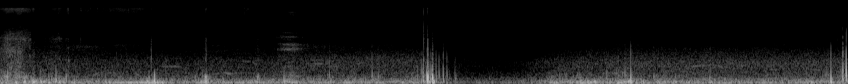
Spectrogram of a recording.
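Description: Rumbling and bumping of a phone being handled close to its microphone, with light wind noise and scattered clicks. There is a sharp knock about four seconds in, and it is briefly quieter just after.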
